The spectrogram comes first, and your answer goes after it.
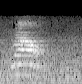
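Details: One brief, high, rising-falling meow from a talking cat, clear and harmonic, with a person's voice just before and after.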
